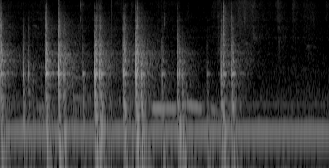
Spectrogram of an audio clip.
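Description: Fingers patting and pressing dough flat in a nonstick frying pan on a stone counter: a run of about ten quick, sharp taps over the first three seconds, over a steady low hum.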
